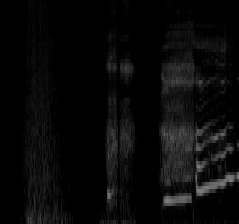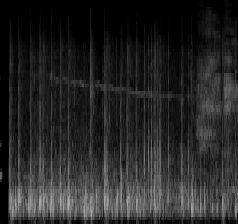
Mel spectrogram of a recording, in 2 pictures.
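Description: Fireworks burst into a loud, dense crackle of rapid pops and bangs lasting several seconds, with a thin whistle trailing through. A few short breathy vocal sounds and a rising whistling tone come first.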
